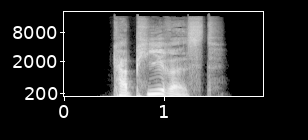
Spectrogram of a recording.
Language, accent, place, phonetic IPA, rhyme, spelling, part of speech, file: German, Germany, Berlin, [kaˈpiːʁəst], -iːʁəst, kapierest, verb, De-kapierest.ogg
- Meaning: second-person singular subjunctive I of kapieren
